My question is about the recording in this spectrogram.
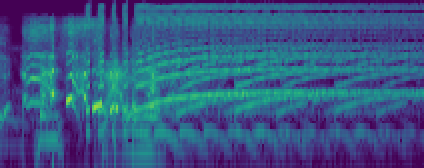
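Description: A voice for about the first second, then an electronic siren-like sound effect: a rising sweep repeating about four to five times a second, fading slowly.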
